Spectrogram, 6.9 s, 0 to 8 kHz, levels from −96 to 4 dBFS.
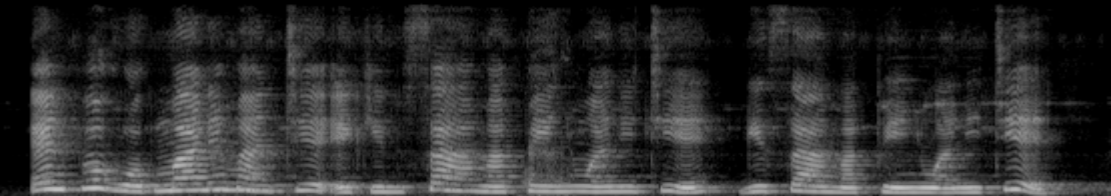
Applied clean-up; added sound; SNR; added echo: neural separator model SepFormer DNS4.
